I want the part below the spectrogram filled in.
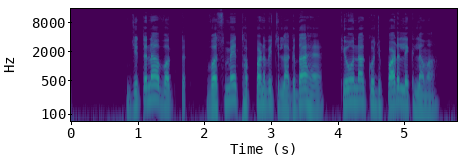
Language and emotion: Punjabi, neutral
